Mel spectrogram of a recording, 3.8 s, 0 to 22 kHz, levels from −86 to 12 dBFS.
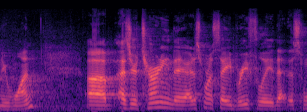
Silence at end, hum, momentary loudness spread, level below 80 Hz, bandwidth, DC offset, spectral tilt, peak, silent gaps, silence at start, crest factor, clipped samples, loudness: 0 s; none; 19 LU; -70 dBFS; 16 kHz; under 0.1%; -1.5 dB/octave; -6 dBFS; none; 0 s; 20 dB; under 0.1%; -23 LUFS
